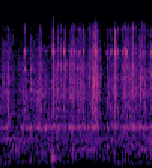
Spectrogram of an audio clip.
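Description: Small steel nuts, washers and a bolt clinking and rattling against each other and the sides of a plastic cup of degreaser as the cup is swirled by hand, a quick irregular run of light clicks.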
